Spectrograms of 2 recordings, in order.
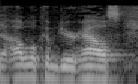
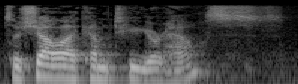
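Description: First: Said in the usual way. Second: Slow and softer, "shall" lifted into a question; questioning stress on shall. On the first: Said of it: "just a blank declaration". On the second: Shown as a demonstration. Preacher turning the statement into a question. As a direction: ask it, leaning on "shall". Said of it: "It leans into a question".

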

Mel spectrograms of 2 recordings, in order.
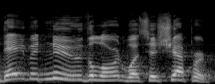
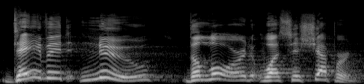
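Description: First: Said in the usual way. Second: Slow, weighty preaching line; slow emphatic statement. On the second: Acted. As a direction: lay each word down slowly. First statement of point one.

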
